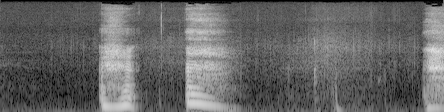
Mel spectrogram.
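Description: A few short, throaty voiced coughs, deliberately produced like a cough echoing through a classroom. They come as loud separate bursts with no talk between them, and one falls in pitch.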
